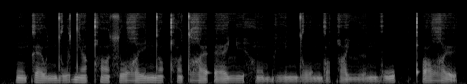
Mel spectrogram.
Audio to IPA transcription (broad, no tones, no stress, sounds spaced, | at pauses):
ũ k ɛ u̯ n d u d ĩ qʰ õ s u ʁ i n d õ qʰ ũ t ʁ ɛ ʔ ɛ ʎ i h õ b i n d o ŋ ɡ u q ɛ ʎ ʏ ŋ ɡ u | qʼ u ʁ ɪ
